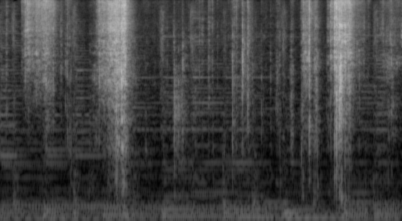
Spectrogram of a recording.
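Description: Background music, over which a plastic-and-cardboard blister pack holding an EOS lip balm is crinkled and pulled open by hand, with two sharper crackles about a second in and near the end.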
